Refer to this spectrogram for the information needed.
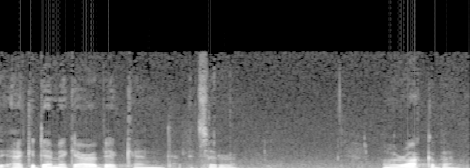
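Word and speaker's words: muraqabah: Maraqabah? – Maraqabah. – Okay. – Yes, thank you. – Let's spell it this way. M-U-R-A-Q-A-B.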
